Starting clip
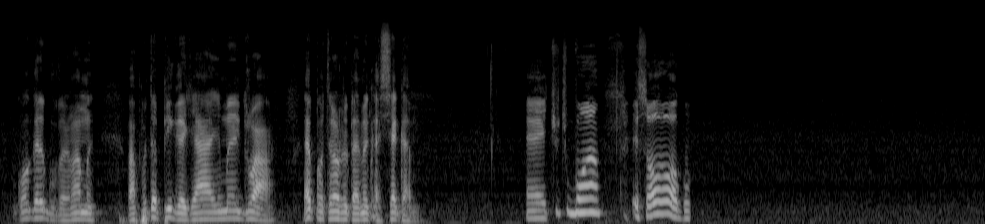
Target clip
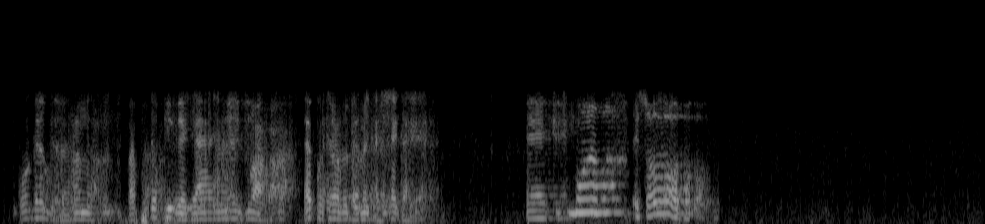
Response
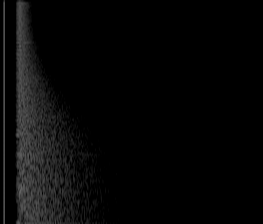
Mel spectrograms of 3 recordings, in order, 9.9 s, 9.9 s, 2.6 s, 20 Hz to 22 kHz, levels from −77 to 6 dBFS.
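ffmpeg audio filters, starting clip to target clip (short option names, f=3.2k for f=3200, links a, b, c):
-filter_complex "[0:a]asplit=2[a][b];[b]adelay=13,volume=-9.5dB[c];[a][c]amix=inputs=2:normalize=0,asplit=2[d][e];[1:a]atrim=start_sample=2205,afade=t=out:st=0.37:d=0.01,atrim=end_sample=16758[f];[e][f]afir=irnorm=-1:irlink=0,volume=-11.5dB[g];[d][g]amix=inputs=2:normalize=0,volume=-8dB" -ar 48000 -c:a libopus -b:a 6k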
